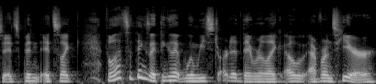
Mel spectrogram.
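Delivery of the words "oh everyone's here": usual speaking voice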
